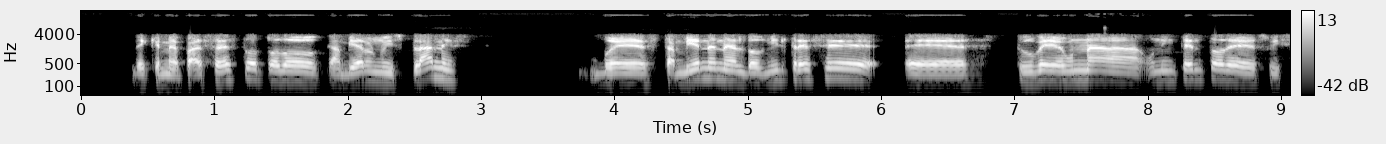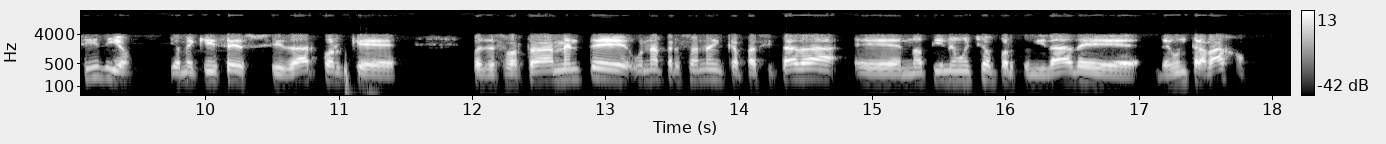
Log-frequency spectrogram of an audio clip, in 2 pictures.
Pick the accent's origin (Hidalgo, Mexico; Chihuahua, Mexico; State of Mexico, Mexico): Hidalgo, Mexico; Santa Ana; Yo soy del estado de Hidalgo, soy de un pueblo que se llama Santa Ana.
